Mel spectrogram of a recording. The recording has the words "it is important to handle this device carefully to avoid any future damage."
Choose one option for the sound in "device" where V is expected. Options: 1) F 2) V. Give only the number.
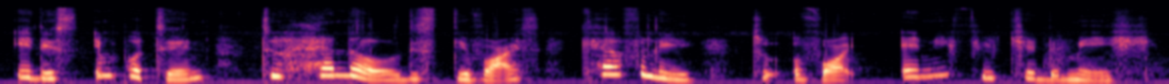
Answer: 2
